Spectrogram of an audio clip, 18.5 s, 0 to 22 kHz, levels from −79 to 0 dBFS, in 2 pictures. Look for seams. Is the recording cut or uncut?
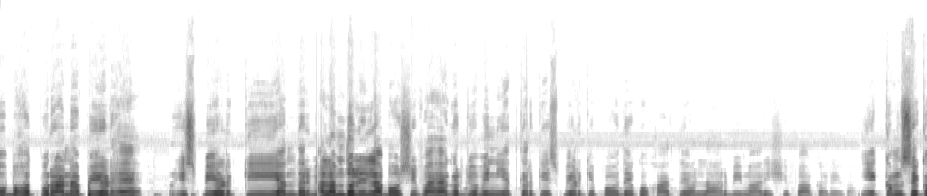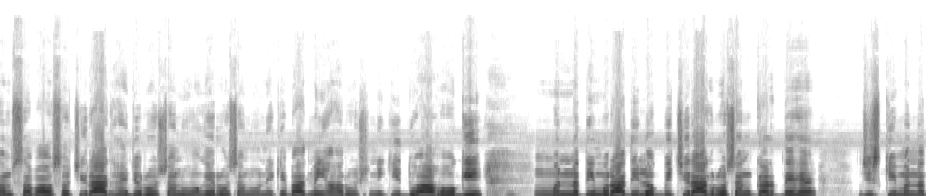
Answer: cut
